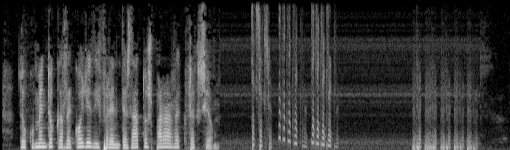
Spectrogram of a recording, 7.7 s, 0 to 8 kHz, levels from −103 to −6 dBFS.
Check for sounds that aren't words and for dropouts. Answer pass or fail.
fail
